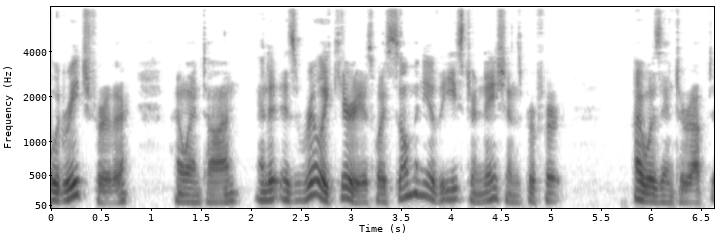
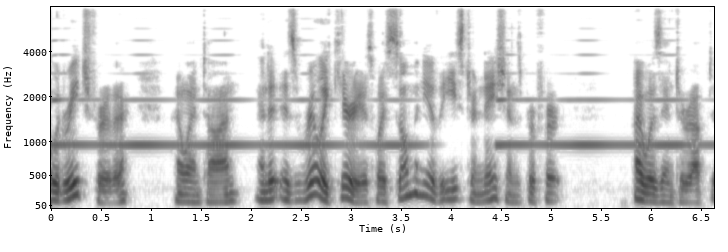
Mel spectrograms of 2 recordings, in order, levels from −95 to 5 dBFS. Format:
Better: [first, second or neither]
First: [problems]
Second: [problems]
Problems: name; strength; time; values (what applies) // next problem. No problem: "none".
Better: first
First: none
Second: background sound (Wind instrument, woodwind instrument); 13 dB below the speech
